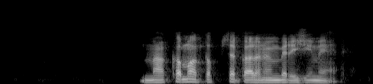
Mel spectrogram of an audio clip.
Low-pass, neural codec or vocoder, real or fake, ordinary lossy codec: 5.4 kHz; codec, 24 kHz, 0.9 kbps, WavTokenizer, small release; fake; MP3, 32 kbps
